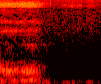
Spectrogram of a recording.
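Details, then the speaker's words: A sleeping small female dog snoring very loudly: one low, rumbling snore fading into quiet room noise; snoring. "J'ai mon petit chien qui ronfle, mais elle ronfle très fort. Je sais pas si vous l'entendez."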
